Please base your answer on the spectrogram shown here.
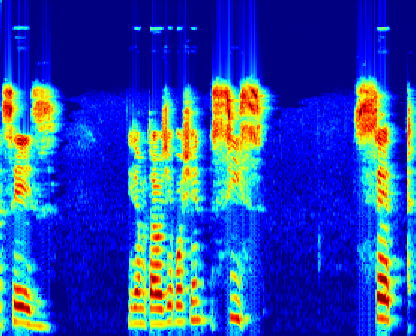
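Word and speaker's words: seize: به 6 میگن سیس و به 16 میگن سیز.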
